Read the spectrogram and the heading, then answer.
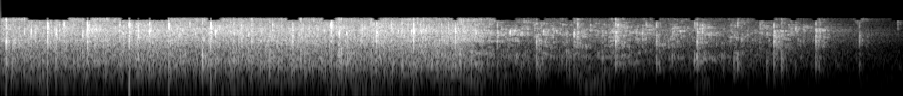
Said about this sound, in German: Deswegen können wir einen Applaus haben für die drei hier vorne.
